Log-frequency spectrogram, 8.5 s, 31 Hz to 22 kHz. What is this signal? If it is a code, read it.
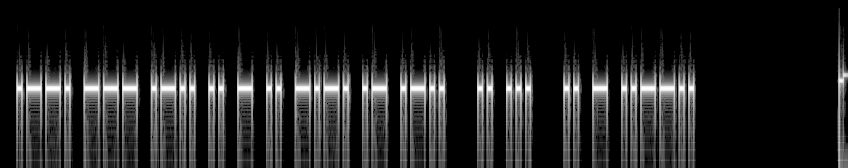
Morse code, heard as a keyed tone, about 25 wpm, 700 Hz. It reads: POLITICAL IS IT?
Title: Sentences from Top 1000 Words - Review Part 5 - 25wpm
